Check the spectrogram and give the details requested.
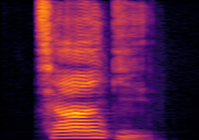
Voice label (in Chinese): "chiang3ki0", 玉環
